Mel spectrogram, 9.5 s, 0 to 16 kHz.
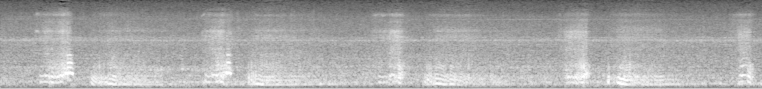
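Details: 5-week-old baby sleeping after nursing: soft, regular snoring at about 12 breaths a minute, each breath with a brief louder snort.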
